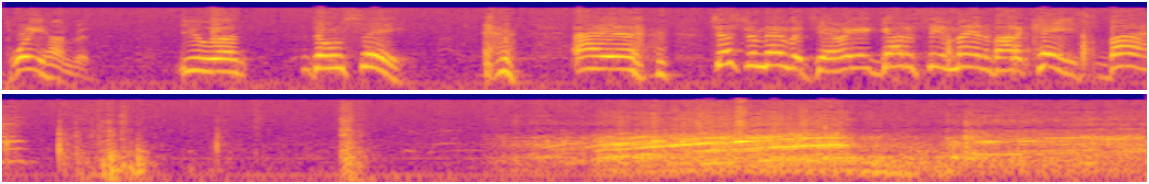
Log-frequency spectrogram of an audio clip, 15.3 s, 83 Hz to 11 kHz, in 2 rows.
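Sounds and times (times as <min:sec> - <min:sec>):
speech: 0:00.0 - 0:08.4
sharp thuds: 0:08.0 - 0:09.2, 0:09.8 - 0:10.2
car engine revving up with a rising whine as the car drives off: 0:10.8 - 0:15.2.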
